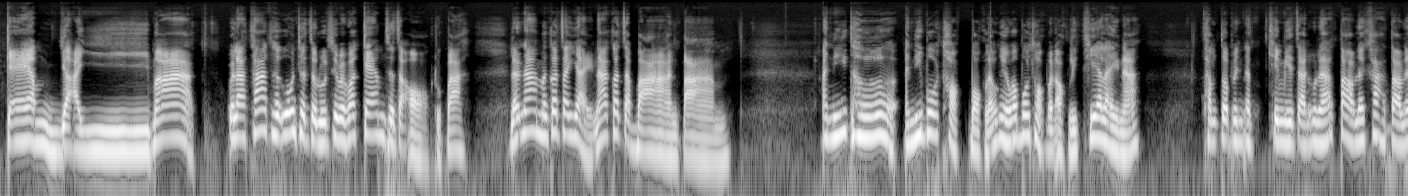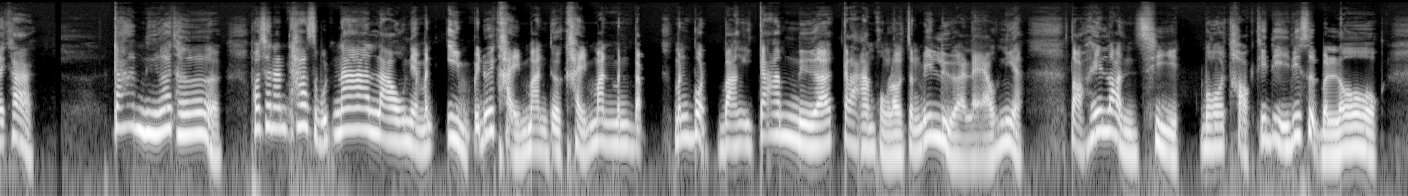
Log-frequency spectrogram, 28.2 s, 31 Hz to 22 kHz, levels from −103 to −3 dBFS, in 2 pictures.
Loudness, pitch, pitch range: -13 LUFS, 180 Hz, 140-225 Hz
